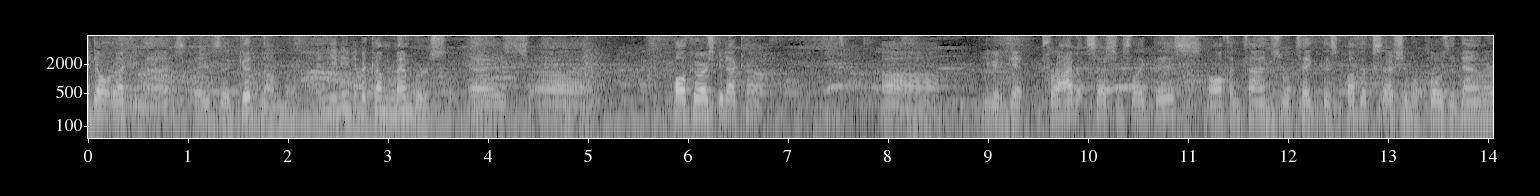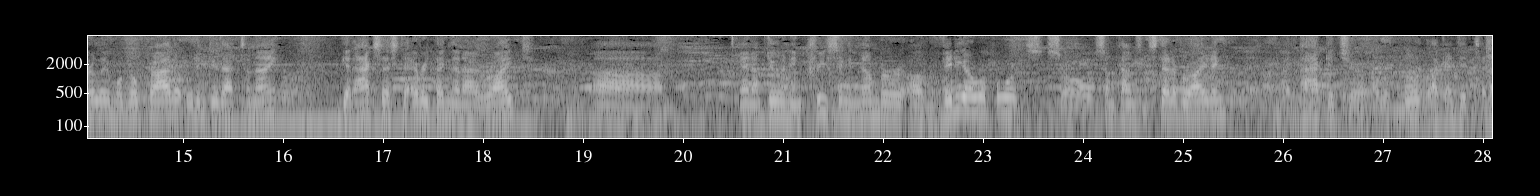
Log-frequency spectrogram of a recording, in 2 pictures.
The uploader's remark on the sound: live from the DawgHouse Saloon in Nashville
